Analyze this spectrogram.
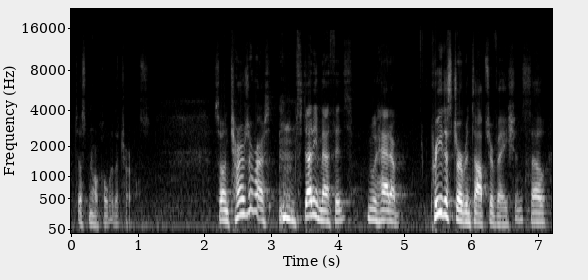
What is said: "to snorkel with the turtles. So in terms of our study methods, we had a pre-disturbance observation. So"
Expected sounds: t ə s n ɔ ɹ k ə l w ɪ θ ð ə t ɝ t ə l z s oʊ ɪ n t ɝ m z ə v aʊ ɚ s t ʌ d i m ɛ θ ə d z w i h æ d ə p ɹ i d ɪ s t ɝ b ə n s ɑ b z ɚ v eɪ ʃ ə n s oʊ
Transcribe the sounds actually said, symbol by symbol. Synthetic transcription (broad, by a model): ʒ ə s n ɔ ɹ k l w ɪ ð ə t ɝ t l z s oʊ ɪ n t ɝ m z ə v aʊ ɚ s t ʌ d i m ɛ θ ə d z w i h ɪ d ə p ɹ i d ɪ s t ɝ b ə n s ɑ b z ɚ v eɪ ʃ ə n s oʊ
